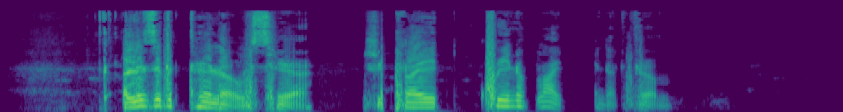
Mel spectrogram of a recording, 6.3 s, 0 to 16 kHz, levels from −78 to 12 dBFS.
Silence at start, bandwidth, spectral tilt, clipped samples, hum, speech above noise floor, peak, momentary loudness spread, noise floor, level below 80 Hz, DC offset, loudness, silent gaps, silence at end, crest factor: 0.8 s; 11.5 kHz; -4.5 dB/octave; under 0.1%; none; 65 dB; 0 dBFS; 21 LU; -78 dBFS; -42 dBFS; under 0.1%; -14 LUFS; none; 1.4 s; 16 dB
